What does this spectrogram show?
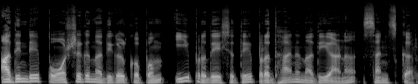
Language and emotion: Malayalam, neutral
